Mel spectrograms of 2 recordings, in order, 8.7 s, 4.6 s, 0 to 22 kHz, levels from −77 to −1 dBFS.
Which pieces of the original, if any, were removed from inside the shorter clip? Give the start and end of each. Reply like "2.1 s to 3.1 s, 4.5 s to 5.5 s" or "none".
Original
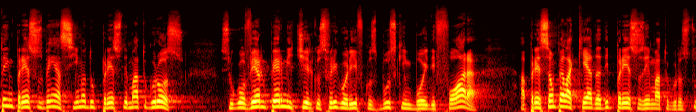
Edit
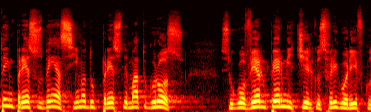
none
